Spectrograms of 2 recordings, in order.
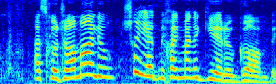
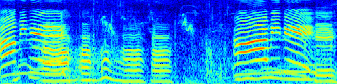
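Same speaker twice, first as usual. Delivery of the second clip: calling out; 4 semitones lower, much slower than usual. Acted. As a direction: call her from across the yard. Calling sister from afar.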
